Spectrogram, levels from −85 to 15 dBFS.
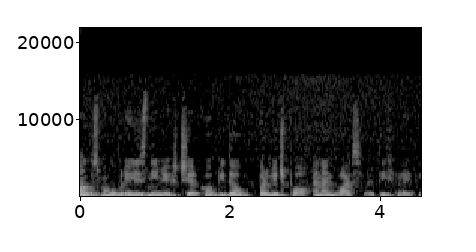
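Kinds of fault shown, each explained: Overdone noise removal: a noise reduction stage set too aggressively runs through the whole speech clip, pulling individual frequency bands down to nothing wherever they sit close to its noise estimate. The pauses drop and break up into twinkling, chirpy specks, and the voice's quieter detail is stripped with the noise. Unlike a noise gate, which shuts everything at once, this works band by band, hence the glittering residue.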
